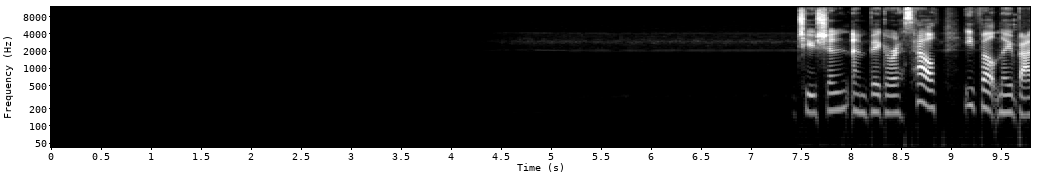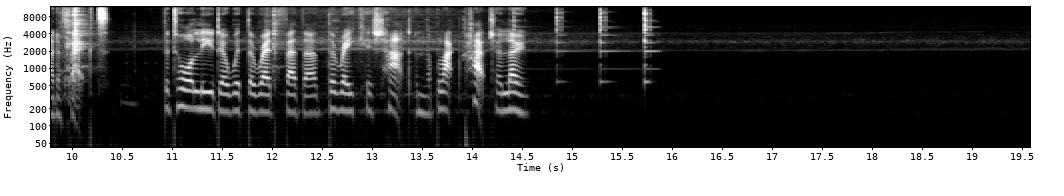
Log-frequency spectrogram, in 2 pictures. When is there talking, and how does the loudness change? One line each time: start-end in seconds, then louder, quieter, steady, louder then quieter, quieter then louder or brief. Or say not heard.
7.5-14.6 steady.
